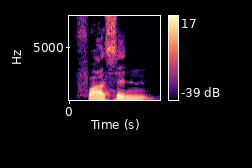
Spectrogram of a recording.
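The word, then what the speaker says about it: fasten: फेंट बेहोश होना फेंट फसन फसन इस लफ्ज को हम फसिन प्रोनाउंस करेंगे फसिन फसन का मतलब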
